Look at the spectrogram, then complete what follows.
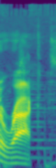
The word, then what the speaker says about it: Iraq: with the invasion of Iraq and Afghanistan. I can't believe that. I have to apologize to myself right now. I said Iraq. I'm Middle Eastern. Iraq. There you go.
